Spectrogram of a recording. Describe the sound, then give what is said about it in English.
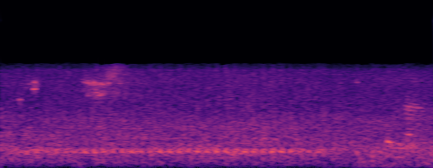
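Steady low engine rumble and road noise fill the line, a constant droning hum with a faint tonal whine, from a participant driving a car while on a meeting call, heard through a phone connection. “A lot of noise. Yeah. Are you driving?”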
